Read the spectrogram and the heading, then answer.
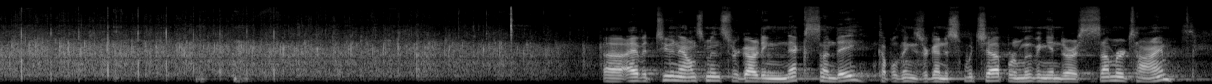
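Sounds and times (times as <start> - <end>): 
audience round of applause: 0.0 - 6.2
speech: 6.0 - 12.0.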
